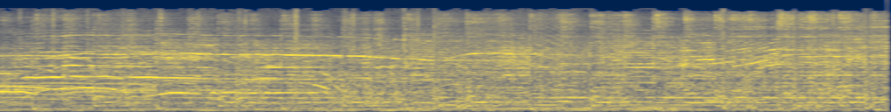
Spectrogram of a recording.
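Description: Loud music with held and gliding notes, with a crowd's shouts underneath.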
